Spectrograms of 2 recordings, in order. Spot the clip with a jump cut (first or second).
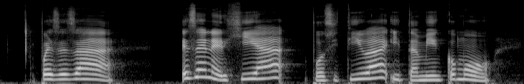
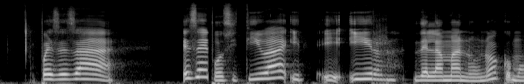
second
